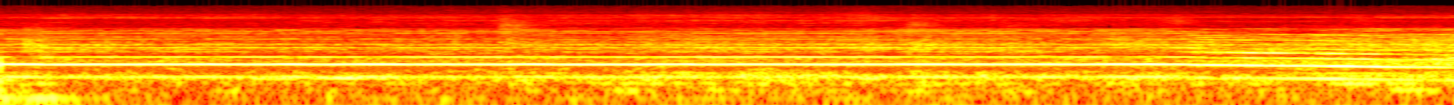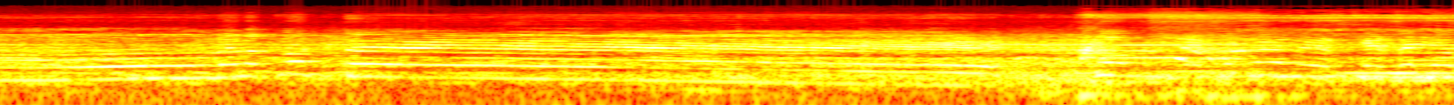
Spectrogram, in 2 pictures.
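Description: A Spanish-language football commentator's drawn-out goal cry, "Gooool", held on one long steady note for about seven seconds, then sliding up and down in pitch for several more seconds. It is heard through a television's speaker.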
